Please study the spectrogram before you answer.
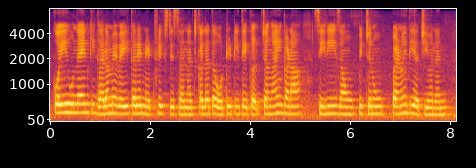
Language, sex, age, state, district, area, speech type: Sindhi, female, 30-45, Maharashtra, Mumbai Suburban, urban, spontaneous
